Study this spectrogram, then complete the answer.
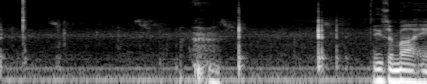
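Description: A small plastic tool clicks against a rubber door seal.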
